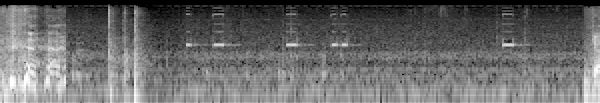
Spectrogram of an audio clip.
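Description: Checkout barcode scanner beeping: about six short, high single beeps at uneven intervals, after a couple of sharp clicks.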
